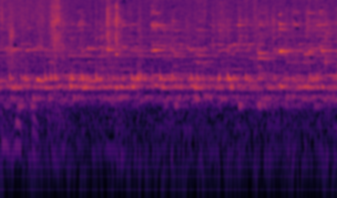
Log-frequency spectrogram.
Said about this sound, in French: Lorsque je suis avec mes moutons, là-haut dans la montagne, je peux pas écouter British Connection.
